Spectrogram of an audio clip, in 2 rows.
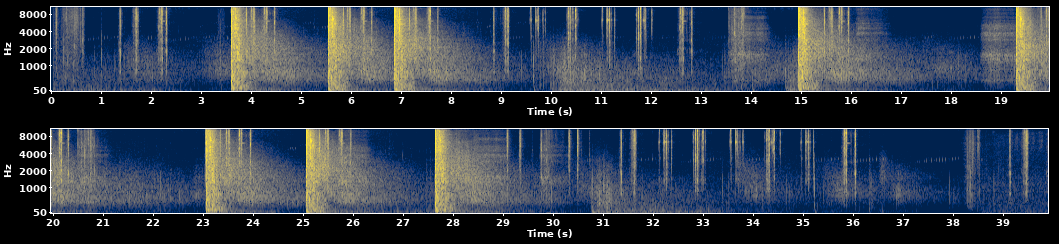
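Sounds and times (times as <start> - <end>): rifle bolt clicks and rattles: 0.0 - 2.4, 3.4 - 4.6, 5.6 - 7.9, 8.8 - 12.9, 13.6 - 14.1, 15.4 - 16.1, 19.7 - 21.0, 23.4 - 24.0, 25.4 - 26.1, 29.0 - 36.3, 38.3 - 39.9
rifle shots echoing: 3.4 - 12.9, 13.5 - 37.4.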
